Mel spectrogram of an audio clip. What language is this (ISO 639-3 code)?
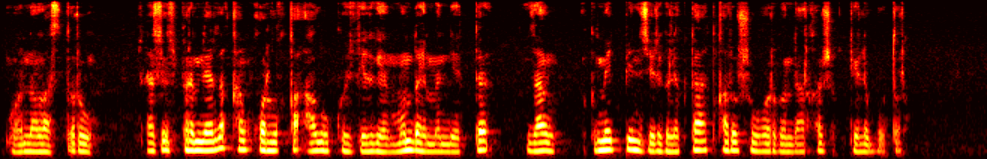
kaz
